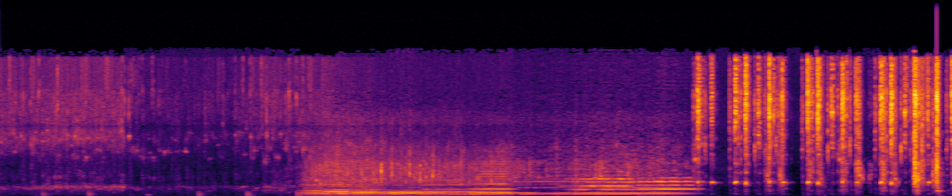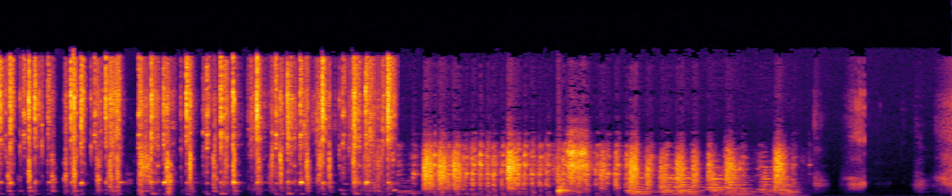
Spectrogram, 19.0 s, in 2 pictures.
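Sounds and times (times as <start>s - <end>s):
rain effect from slowly rotating tube of nails and peas: 2.5s - 17.6s.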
